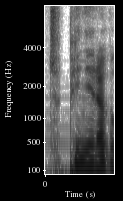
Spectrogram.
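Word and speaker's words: Chopin: 부끄럽게 쇼팽이라고 발음했는데 전혀 못 알아듣고 추핀이라고 발음하더라고요.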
